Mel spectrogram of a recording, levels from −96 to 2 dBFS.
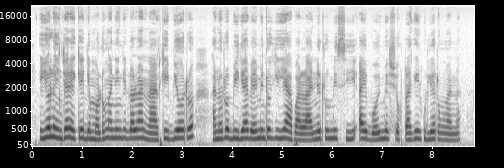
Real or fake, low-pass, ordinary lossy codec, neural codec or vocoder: real; none; none; none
